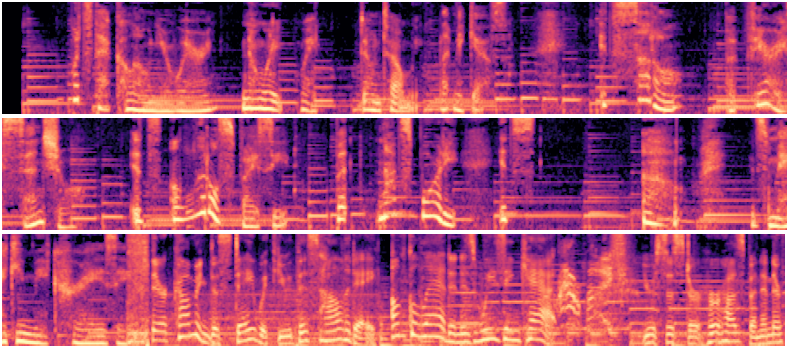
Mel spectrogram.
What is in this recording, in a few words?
Commercial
